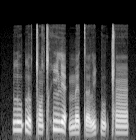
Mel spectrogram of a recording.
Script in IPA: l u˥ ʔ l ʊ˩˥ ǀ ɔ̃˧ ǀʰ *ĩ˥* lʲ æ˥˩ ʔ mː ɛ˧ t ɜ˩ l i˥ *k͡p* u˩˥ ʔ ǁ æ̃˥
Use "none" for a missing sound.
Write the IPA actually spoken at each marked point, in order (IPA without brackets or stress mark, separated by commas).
ĩ˥, k͡p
